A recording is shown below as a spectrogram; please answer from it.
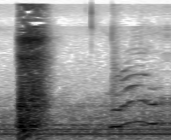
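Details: Pet male cat indoors in a kitchen, worked up by whipped cream being sprayed and begging for food; a loud spray hiss comes first, then a short, faint meow that rises and then falls.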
